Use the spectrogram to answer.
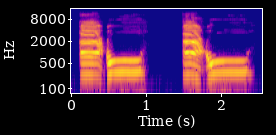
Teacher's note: Berikan sifat syiddahnya pada hamzah.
